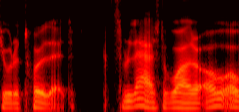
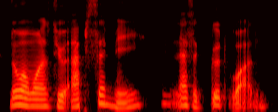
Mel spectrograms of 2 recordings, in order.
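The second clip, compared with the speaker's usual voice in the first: higher, softer mock wail; a lightly acted tragic howl; 6 semitones higher, 4 dB quieter than usual. A narrator's reading. Myrtle mocking Hermione's comfort, soft mock wail. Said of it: "howled Myrtle".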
